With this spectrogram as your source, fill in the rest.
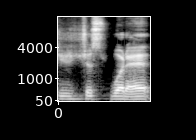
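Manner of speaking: usual speaking voice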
